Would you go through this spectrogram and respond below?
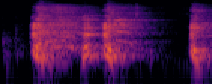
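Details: Cough.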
